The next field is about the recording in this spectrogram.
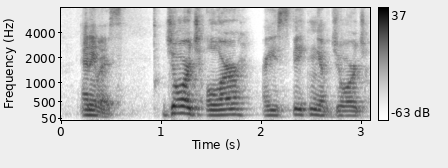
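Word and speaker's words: Ohr: Anyways, George Ore.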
